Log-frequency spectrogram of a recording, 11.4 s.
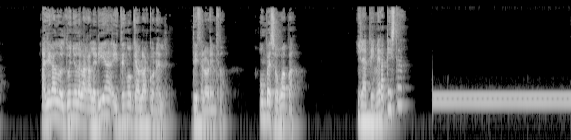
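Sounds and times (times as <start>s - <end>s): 
speech: 0.8s - 4.6s, 5.2s - 6.0s, 7.1s - 8.2s
telephone line tone after a hung-up call: 8.6s - 11.4s.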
